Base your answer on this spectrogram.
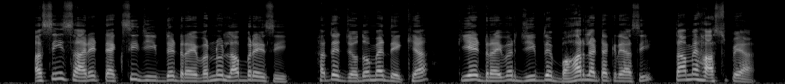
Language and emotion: Punjabi, happy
